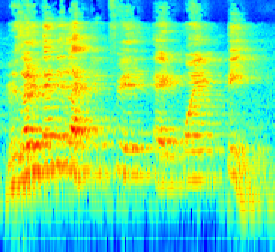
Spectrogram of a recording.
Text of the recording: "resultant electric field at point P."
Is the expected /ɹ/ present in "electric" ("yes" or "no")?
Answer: no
